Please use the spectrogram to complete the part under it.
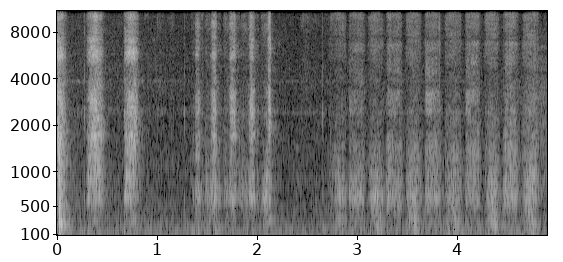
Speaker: And I think I have significantly improved the writing performance of this pen. It's probably never going to be the smooth the world's smoothest nib, but it's it's really nice.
